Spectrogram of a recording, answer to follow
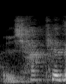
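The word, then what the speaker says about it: שָׁקֵד: 확신 시켜 주신 것입니다 살구나무 는 히브리어로 샥 캐드 날은 바로 이고 지켜본다 는 말은 히브리어로 q 케드 입니다 즉 살구나무 사케도 와 지켜본다는 단어 쇼케이 드가 히브리 말로 비슷한 발음을 하고 있어서 이 툭 단어를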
